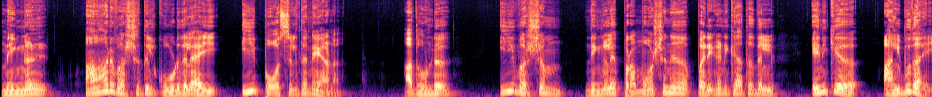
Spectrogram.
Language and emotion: Malayalam, surprised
